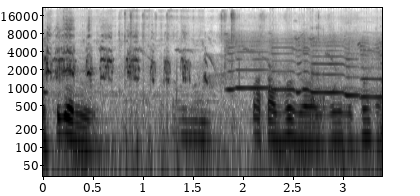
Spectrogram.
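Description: A chicken clucks in short repeated bursts, close by, with a person talking over and between the clucks.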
